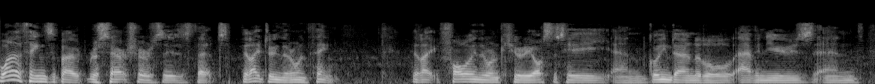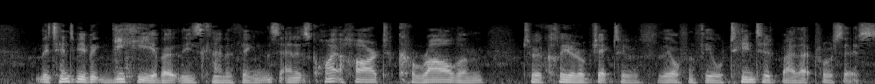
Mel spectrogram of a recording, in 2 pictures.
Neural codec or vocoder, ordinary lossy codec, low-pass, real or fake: codec, 16 kHz, 8 kbps, FunCodec, trained on Chinese and English, 25 frames a second; MP3, 32 kbps; 7.2 kHz; fake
